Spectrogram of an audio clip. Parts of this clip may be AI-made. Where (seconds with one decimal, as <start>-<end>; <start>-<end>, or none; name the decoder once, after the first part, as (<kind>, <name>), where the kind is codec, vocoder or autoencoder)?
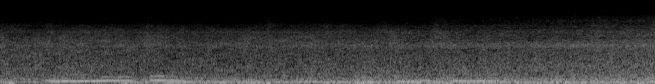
0.0-4.0 (codec, DAC)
